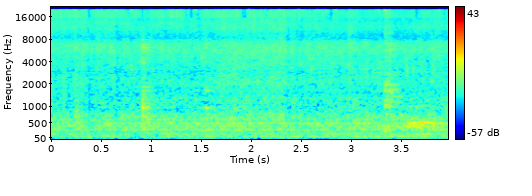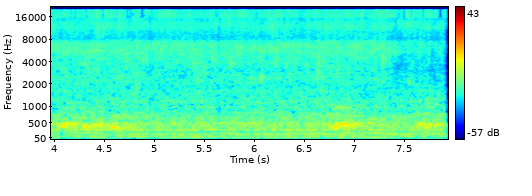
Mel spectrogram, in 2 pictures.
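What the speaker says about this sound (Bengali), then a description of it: "এভাবে আমি মাছটাকে লাল করে ভেজে তুলে নেব।" Pieces of katla fish fry in hot oil in a pan for kalia, giving a steady close sizzle with faint stirring and occasional soft clinks, and no talk.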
